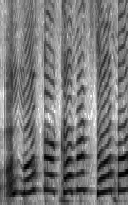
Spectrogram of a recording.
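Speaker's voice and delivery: very high squealing mock gush; hammed-up high-pitched delight; gushing fan. Acting out delighted fan reply.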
